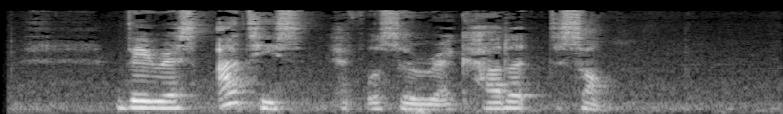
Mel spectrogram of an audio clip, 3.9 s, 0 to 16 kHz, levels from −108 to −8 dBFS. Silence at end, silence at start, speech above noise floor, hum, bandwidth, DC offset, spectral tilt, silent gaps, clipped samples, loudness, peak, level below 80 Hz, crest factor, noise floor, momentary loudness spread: 0.85 s; 0.6 s; 29 dB; none; 11.5 kHz; under 0.1%; -3.5 dB/octave; none; under 0.1%; -25 LUFS; -8 dBFS; -56 dBFS; 20 dB; -54 dBFS; 13 LU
